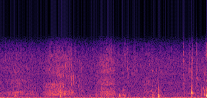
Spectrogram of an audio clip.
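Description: Water splashing and sloshing at the side of a small boat as a hooked rainbow trout fights at the surface near the net, with a few small clicks of handling near the end.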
